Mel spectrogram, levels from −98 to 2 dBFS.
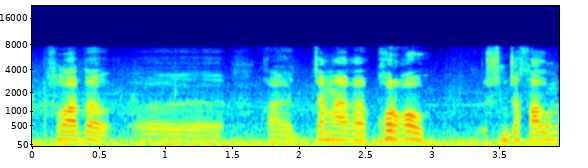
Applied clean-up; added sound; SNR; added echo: none; none; none; none.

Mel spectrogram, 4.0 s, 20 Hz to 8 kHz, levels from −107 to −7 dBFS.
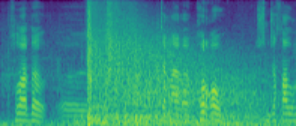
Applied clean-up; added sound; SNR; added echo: none; Explosion; 0 dB; none.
